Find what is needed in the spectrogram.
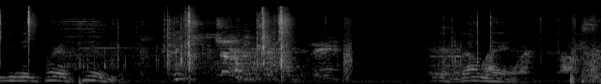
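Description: Indistinct voices, with several sharp clicks; the loudest clicks come about two and three seconds in.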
